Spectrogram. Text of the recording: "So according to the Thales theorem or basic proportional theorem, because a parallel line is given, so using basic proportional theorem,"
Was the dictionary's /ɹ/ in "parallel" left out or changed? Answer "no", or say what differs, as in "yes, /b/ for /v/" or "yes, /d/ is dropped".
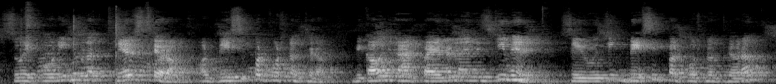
yes, /ɹ/ is dropped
